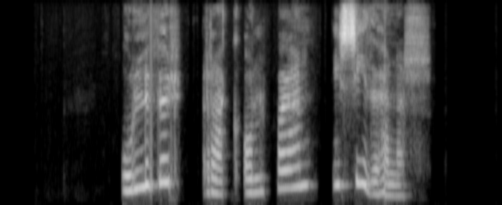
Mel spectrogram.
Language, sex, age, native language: Icelandic, female, 30-39, Icelandic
